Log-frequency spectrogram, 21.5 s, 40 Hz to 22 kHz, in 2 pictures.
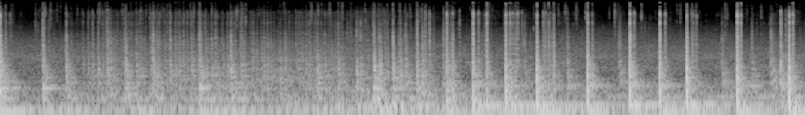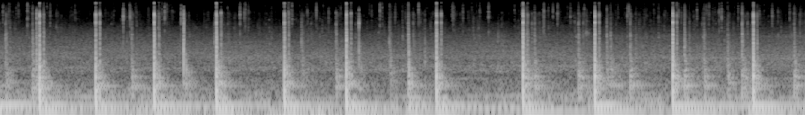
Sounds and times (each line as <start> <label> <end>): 0.0 melting snow dripping on plastic roof 21.4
